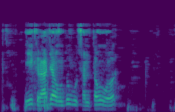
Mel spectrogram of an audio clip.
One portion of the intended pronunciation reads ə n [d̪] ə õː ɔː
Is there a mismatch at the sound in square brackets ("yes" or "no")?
yes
